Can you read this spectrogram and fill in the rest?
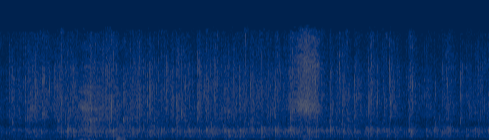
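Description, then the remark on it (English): A crowd applauds steadily for a few seconds for the speaker's son ahead of his baptism, a dense wash of many hands clapping at even loudness, with a couple of brief low voice sounds early on. “You guys can make him feel good. Clap for him.”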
